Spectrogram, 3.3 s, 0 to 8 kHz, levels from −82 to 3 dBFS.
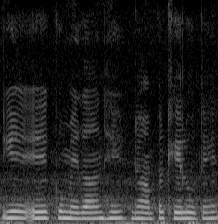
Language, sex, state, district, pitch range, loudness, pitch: Hindi, female, Bihar, Begusarai, 210-225 Hz, -28 LUFS, 215 Hz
